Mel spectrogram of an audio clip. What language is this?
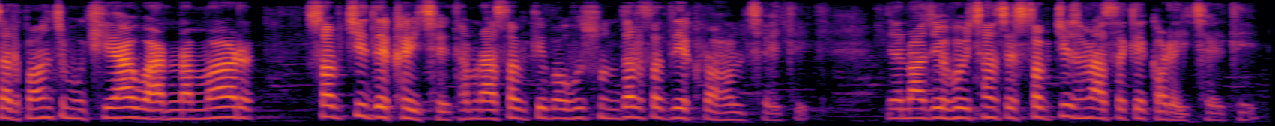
Maithili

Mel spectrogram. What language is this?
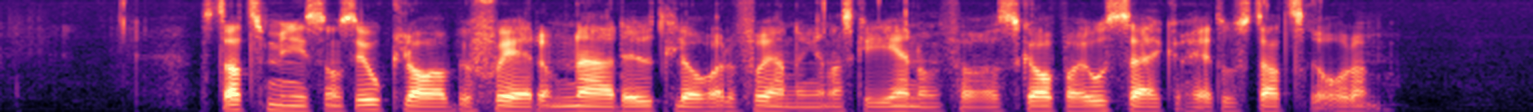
Swedish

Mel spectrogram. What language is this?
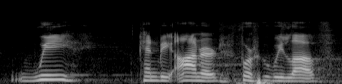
English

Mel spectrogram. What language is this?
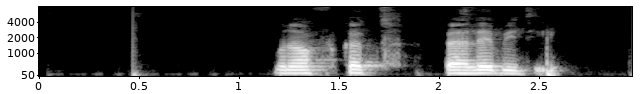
Urdu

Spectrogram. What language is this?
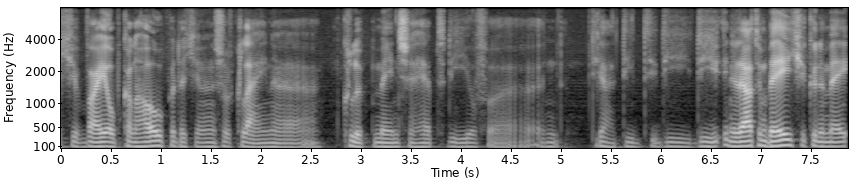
Dutch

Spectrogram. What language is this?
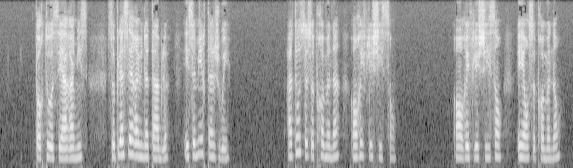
French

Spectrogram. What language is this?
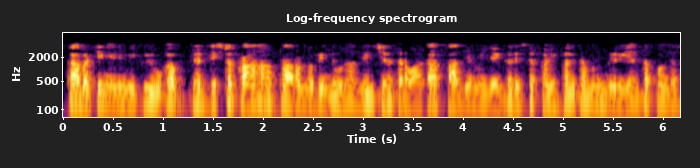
Telugu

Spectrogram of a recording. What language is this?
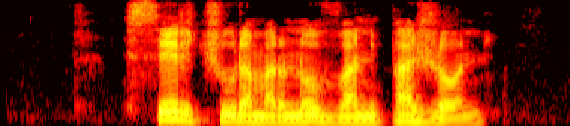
Esperanto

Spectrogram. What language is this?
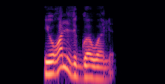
Kabyle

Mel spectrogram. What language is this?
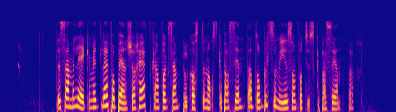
Norwegian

